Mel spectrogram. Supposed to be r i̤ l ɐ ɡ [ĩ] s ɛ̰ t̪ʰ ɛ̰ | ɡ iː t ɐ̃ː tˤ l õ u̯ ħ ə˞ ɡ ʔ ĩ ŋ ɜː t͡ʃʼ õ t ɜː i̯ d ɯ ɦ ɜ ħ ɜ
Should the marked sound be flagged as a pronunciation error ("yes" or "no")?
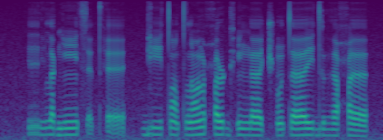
yes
